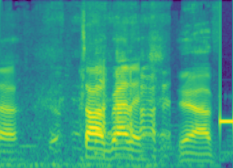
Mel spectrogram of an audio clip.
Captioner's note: laughing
